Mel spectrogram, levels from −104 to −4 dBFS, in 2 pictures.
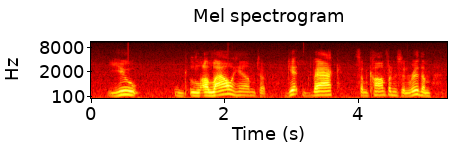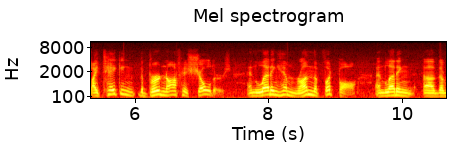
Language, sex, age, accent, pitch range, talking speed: English, male, 50-69, American, 150-210 Hz, 150 wpm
